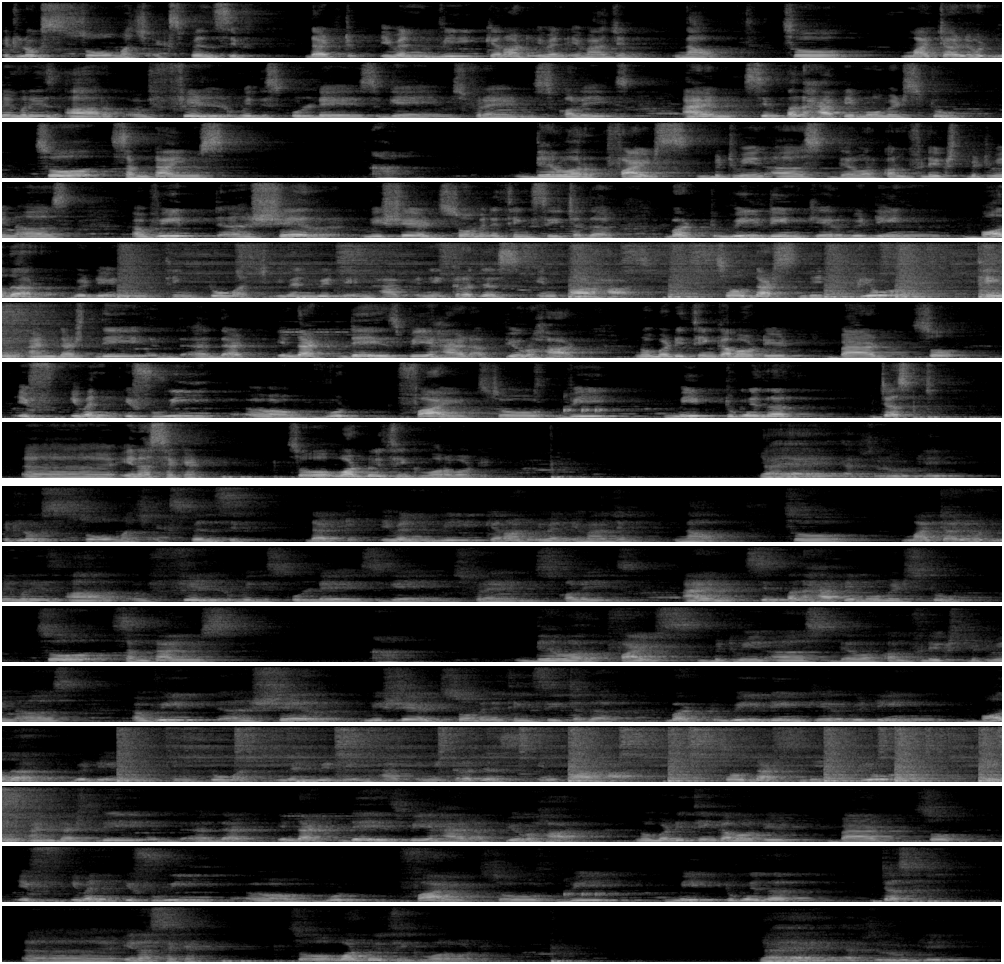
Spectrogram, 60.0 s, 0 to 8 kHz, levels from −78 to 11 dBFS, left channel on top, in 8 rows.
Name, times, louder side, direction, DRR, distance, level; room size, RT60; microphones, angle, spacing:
voice 1, 0.0-1.9 2.3-5.4 5.9-6.4 6.8-14.8 15.2-16.7 17.8-18.1 18.9-23.0 23.5-36.9 37.3-41.8 42.3-44.7 45.1-47.7 48.0-49.6 49.9-51.0 51.6-51.9 52.7-54.0 54.7-56.2 56.5-56.6, left 6 dB, 70° left, 11 dB, 0.3 m, -27 dB
sound 1, 30.9-38.0, right 1 dB, 55° right, 1.9 m, -33 dB
voice 2, 58.2-59.5, left 1 dB, 40° left, 0 dB, 1.3 m, -31 dB
7.7 x 4.6 x 6.2 m, 0.96 s
head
